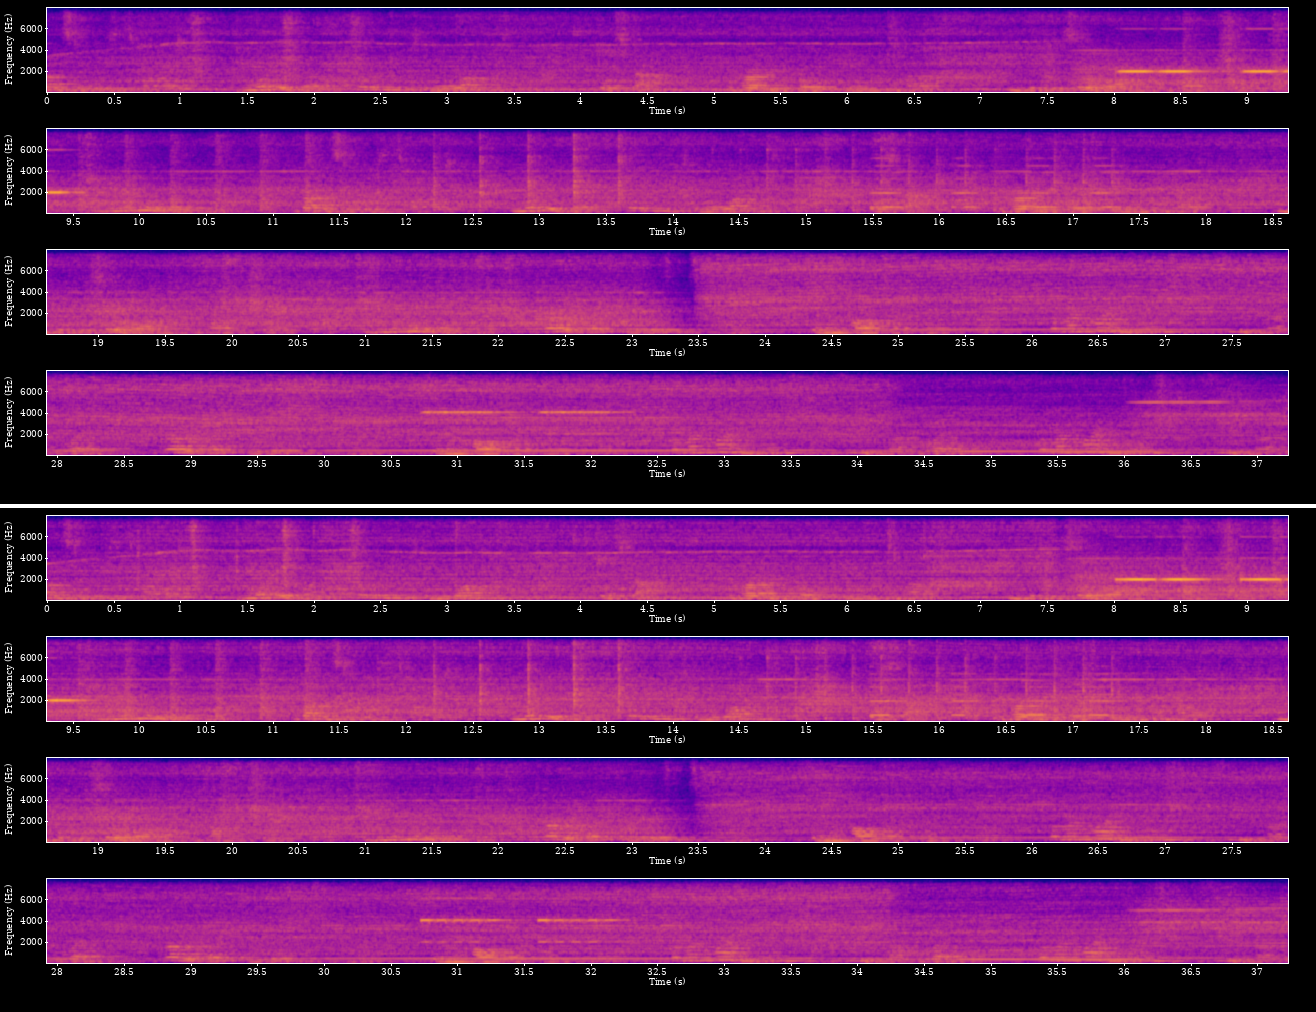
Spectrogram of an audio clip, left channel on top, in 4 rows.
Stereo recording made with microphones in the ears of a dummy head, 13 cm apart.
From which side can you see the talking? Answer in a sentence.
In this clip you hear the talking in the centre.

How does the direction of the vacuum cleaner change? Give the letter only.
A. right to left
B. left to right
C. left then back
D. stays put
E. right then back
C.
